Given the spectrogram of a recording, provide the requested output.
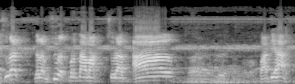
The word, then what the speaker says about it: Al-Fatihah: dalam surat pertama, surat Al-Fatihah. Tolong bacanya Al-Fatihah bukan Al-Fatihah.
